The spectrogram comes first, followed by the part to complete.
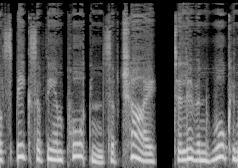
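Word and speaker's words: חי: Hebrew alphabet, Chet and Yod, forming the word Chai, meaning alive, or living. The most common spelling in Latin script is Chai, but the word is occasionally also spelled Hi.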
